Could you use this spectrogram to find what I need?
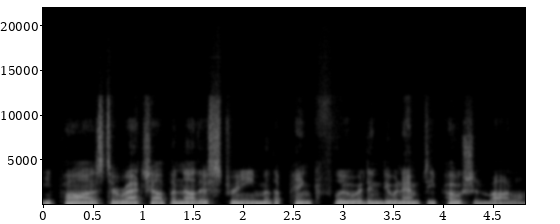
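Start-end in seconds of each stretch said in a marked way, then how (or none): none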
